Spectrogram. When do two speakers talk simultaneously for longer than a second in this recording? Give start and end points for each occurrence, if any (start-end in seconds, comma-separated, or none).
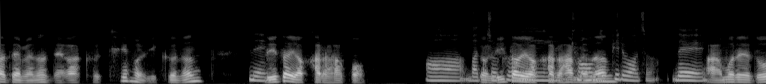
4.8-6.2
